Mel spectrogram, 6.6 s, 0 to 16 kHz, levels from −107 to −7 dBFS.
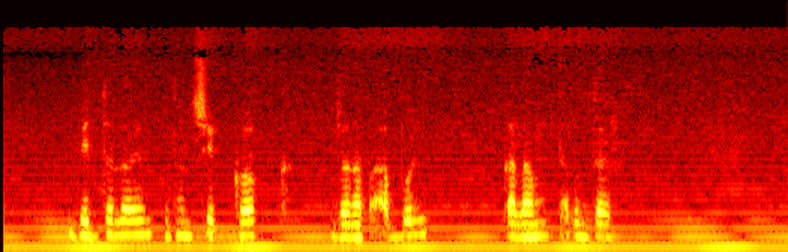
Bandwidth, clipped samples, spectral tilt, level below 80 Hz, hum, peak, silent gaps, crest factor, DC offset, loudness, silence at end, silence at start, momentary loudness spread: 11 kHz; under 0.1%; -8.5 dB/octave; -38 dBFS; none; -12 dBFS; none; 20 dB; under 0.1%; -30 LUFS; 0 s; 0.05 s; 18 LU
